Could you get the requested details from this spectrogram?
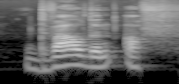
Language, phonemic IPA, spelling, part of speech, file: Dutch, /ˈdwaldə(n) ˈɑf/, dwaalden af, verb, Nl-dwaalden af.ogg
- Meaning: inflection of afdwalen: 1. plural past indicative 2. plural past subjunctive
